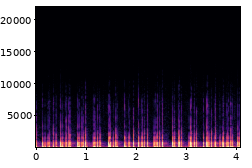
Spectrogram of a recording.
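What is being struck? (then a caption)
Hardcover notebook. Fingertips and nails tap and scratch the closed hard cover of a small black notebook. About 19 quick, dry taps are heard, each a short low, muffled knock with almost no ring. Faint scratching fills the gaps between them, giving a soft, rapid, uneven rhythm.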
